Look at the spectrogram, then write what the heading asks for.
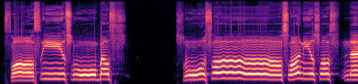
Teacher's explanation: tempat keluarnya ujung lidah ke gusi ditempelkan ke gusi bagian bawah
